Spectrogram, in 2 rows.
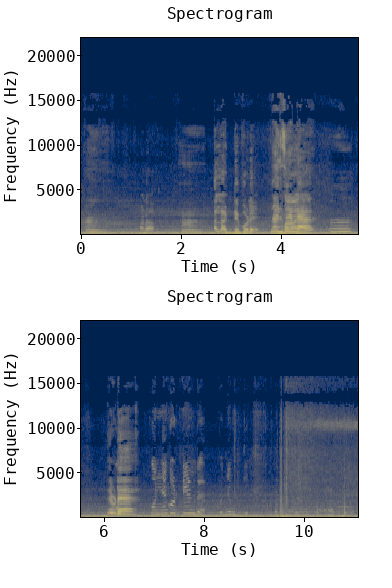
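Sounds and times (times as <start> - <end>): car driving rumble: 0.0 - 11.0.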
